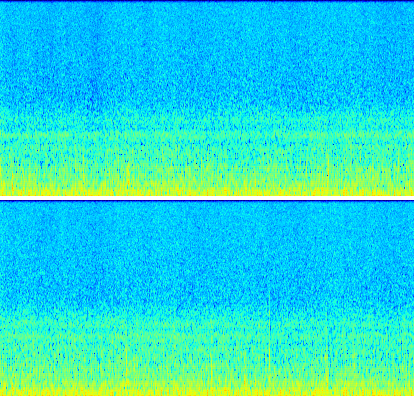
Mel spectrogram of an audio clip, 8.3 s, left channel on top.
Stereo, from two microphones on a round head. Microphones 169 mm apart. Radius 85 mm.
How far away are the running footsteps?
I don't hear running footsteps.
